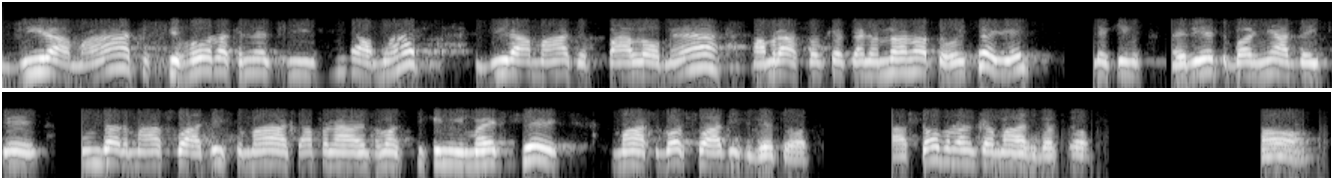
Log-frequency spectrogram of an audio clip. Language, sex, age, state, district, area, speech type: Maithili, male, 60+, Bihar, Madhubani, rural, conversation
